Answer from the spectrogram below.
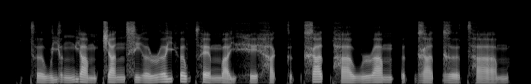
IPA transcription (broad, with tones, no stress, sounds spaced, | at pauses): t̪ʰ ə˨˩˦ w j ə˨˩˦ ŋ j a˨˩ m c a˧ n s i˨˩ ə̯ ɹ ə˧˥ j ʔ ə˧˥ w t̪ʰ ɛ˨˩˨ m a˨˩˨ j h e˨˩˨ h a˨˩ k̚ ʔ ə˨˩ k̚ x a˦˥ t̚ h a˨˩ w ɹ a˧ m ʔ ə˨˩ k̚ ɣ a˨˩ t̚ ɣ əː˨˩˨ t̪ʰ a˨˩˨ m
